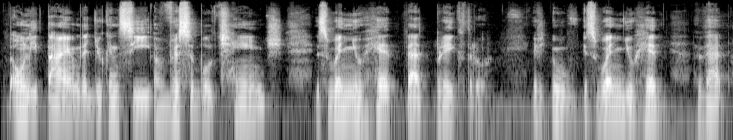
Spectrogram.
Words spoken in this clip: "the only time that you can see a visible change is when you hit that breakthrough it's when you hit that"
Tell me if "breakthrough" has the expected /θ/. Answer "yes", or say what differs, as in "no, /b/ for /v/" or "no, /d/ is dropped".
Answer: yes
